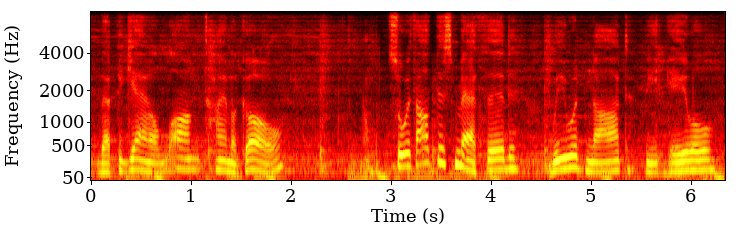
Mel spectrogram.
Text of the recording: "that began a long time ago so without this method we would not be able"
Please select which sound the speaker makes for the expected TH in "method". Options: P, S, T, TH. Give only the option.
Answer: TH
